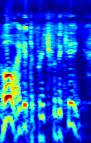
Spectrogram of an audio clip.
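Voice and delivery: light parody of eager delight; mock awe. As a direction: imitate a thrilled, starstruck preacher. Mimics an awestruck preacher he wasn't.

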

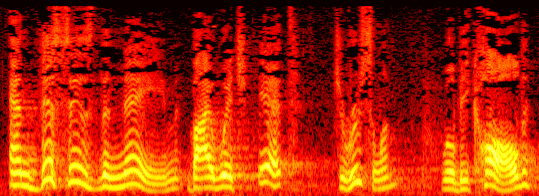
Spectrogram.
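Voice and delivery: slow, weighty proclamation with pauses; solemn scripture reading. Acted. Preacher reading Jeremiah's promise to the congregation, solemn. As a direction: read each phrase out deliberately.

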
